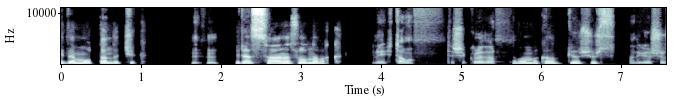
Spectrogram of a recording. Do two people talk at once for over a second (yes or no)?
no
